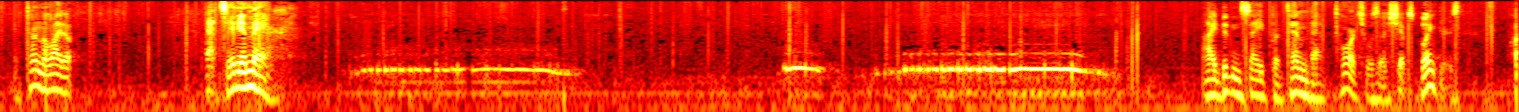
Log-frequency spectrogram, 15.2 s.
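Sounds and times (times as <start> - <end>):
speech: 0.3 - 0.9, 2.2 - 2.9, 12.2 - 15.1
owl hooting: 3.5 - 6.0, 7.8 - 11.3.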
